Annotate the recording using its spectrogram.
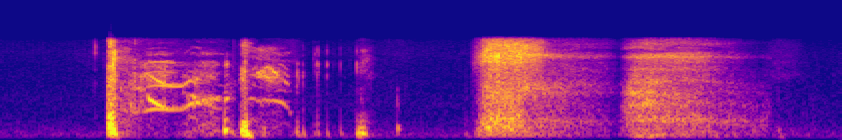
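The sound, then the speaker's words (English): Leia's loud choking cough fit after knocking back a strong drink: sharp sputtering hacks and strained vocal gasps, followed by two long, rasping wheezing breaths, likely a voice acting out the choking. “I don't know how to do any of this, Leia confessed, when the coughing finally subsided.”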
